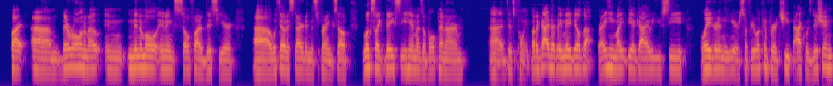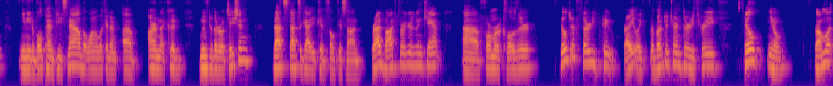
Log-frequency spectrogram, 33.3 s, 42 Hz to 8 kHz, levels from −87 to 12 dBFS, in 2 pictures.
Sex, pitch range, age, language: male, 115-135 Hz, 30-49, English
